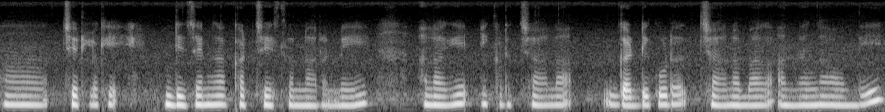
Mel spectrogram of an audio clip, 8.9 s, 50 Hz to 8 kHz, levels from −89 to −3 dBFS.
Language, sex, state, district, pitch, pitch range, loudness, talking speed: Telugu, female, Andhra Pradesh, Annamaya, 185 Hz, 180-195 Hz, -20 LUFS, 100 wpm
